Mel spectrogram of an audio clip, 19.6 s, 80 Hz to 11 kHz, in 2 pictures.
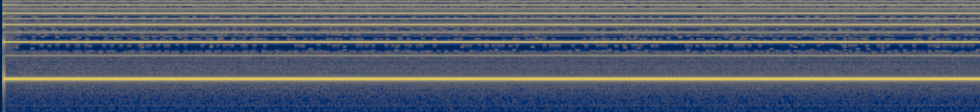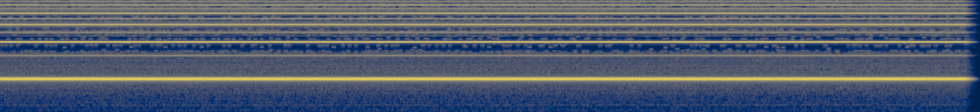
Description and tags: Mopho Dave Smith Instruments Basic Wave Sample - SQUARE C5
basic, dave, instruments, mopho, sample, smith, wave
